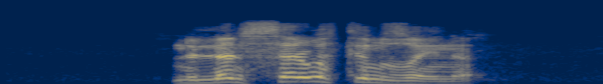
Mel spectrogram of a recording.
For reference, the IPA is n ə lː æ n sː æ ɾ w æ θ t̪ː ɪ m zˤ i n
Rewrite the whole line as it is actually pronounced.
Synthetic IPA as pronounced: n ə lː æ n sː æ ɾ w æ θ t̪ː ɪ m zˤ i n

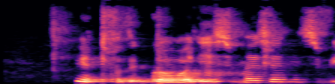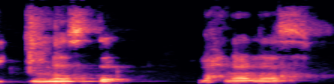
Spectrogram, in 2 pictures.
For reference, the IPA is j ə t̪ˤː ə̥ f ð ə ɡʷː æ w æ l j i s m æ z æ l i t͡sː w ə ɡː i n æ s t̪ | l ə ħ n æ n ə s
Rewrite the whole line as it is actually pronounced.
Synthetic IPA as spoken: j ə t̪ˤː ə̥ f ð ə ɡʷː æ w æ l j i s m æ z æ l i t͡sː v ə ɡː i n æ s t̪ | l ə ħ n æ n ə s

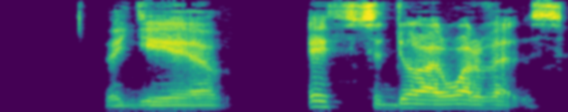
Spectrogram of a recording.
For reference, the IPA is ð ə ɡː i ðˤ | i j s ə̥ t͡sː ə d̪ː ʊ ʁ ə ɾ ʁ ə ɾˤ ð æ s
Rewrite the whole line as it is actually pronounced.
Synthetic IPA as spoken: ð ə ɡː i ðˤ | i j θ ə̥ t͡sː ə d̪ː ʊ ʁ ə ɾ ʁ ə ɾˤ v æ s

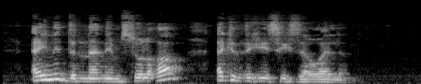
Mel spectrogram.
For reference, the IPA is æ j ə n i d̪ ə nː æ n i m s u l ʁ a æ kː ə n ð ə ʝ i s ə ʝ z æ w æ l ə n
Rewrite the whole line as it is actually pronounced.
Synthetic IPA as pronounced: æ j ə n i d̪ ə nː æ n i m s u l ʁ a æ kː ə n ð ə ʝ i s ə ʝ z æ w æ l ə n

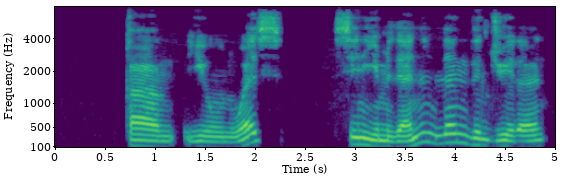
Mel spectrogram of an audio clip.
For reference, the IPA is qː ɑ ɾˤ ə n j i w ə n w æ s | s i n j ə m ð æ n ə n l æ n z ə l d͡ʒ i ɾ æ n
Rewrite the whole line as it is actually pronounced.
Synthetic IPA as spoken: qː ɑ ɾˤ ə n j i w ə n w æ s | s i n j ə m ð æ n ə n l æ n ð ə l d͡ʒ i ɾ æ n

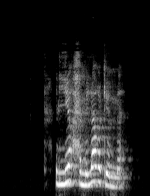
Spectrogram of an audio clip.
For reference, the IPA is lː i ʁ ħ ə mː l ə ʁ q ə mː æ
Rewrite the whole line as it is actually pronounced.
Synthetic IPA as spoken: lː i ʁ ħ ə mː l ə ʁ k ə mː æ

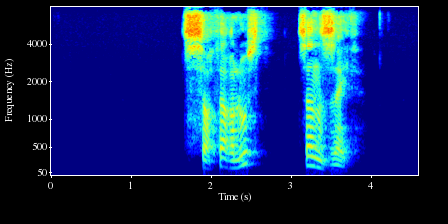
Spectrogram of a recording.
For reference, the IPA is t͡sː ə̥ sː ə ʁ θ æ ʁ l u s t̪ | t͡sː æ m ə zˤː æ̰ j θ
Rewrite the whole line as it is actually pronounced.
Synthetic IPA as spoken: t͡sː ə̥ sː ə ʁ θ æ ʁ l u s t̪ | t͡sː æ n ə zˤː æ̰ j θ

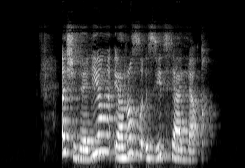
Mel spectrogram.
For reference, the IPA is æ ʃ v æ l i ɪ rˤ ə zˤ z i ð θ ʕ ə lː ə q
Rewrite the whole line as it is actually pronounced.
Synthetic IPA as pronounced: æ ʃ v æ l i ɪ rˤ ə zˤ z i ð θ ʕ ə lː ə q

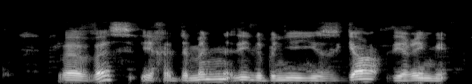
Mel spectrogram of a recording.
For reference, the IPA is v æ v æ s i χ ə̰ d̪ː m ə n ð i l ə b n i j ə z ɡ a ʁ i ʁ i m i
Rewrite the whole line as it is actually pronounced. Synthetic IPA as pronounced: v æ v æ s i χ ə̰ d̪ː m ə n ð i l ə b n i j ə z ɡ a ð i ʁ i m i

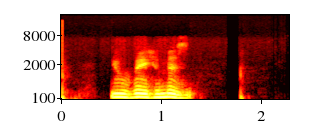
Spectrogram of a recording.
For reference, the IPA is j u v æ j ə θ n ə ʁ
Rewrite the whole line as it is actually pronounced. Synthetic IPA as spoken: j u v æ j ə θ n ə z

